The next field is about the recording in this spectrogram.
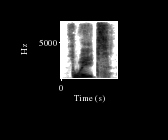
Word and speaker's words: Thwaites: And how do you pronounce that glacier? Thwaites. Thwaites. Thwaites? Okay.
